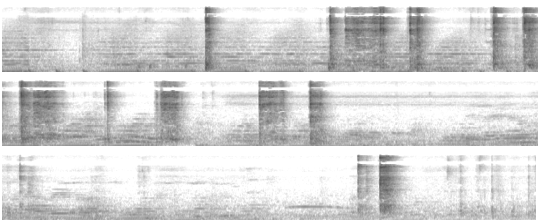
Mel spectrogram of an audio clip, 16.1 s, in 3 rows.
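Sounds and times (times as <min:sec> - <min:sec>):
soft background music: 0:00.0 - 0:16.0
metal spoon scraping metal pot: 0:03.2 - 0:07.3, 0:07.9 - 0:08.7.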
